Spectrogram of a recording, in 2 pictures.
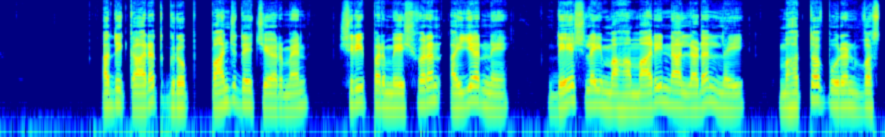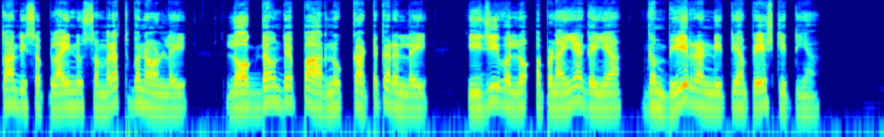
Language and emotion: Punjabi, neutral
